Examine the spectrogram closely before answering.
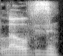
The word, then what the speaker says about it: loaves: He loafs, eating loaves, Z sound.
